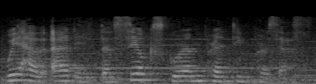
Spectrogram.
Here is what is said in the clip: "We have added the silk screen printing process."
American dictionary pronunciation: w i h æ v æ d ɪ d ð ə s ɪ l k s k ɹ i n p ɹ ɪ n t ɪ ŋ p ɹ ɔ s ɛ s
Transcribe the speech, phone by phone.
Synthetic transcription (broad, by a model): w i h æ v æ d ɪ d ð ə s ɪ k s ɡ ɹ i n p ɹ ɪ n t ɪ ŋ p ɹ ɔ s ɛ s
